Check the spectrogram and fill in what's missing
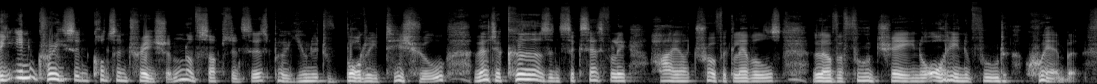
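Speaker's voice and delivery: put-on fancy, refined, high-class posh voice. A speaker explaining the food chain, reading out a formal definition in a fancy voice. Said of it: "so I used my fancy voice".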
